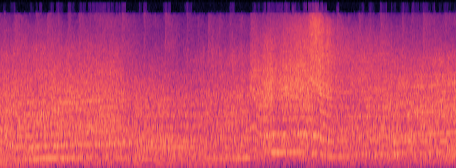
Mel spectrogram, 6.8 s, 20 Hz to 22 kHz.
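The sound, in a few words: race cars in a video game race, Radical SR3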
